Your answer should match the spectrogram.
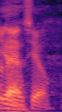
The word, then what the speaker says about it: Prudencio: You did it's soft D, right? – Yeah. – You don't want to Prudencio.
